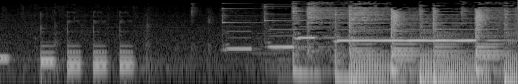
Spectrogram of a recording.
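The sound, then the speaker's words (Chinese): Cheerful, flirtatious jingle music opens with four short, bright chiming notes in an even rhythm, then swells into a loud, full band arrangement with sustained tones. “听到这个春心荡漾音乐哈，好像就是有人要去外面玩了。”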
